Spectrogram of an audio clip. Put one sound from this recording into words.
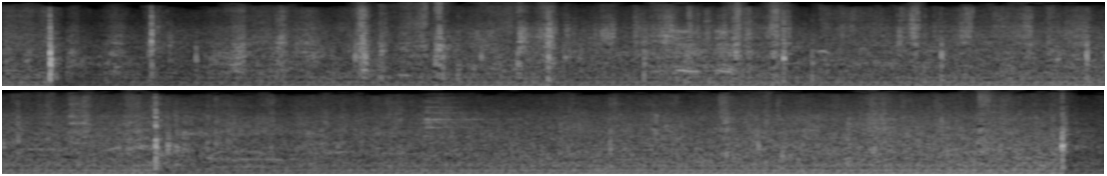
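A tennis ball bounces repeatedly on a clay court.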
